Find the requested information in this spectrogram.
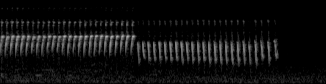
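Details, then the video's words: Canary song: a fast high trill of rapid notes, then a drop to a lower, buzzier rattling trill repeated about four times a second, ending abruptly. "Canary singing"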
